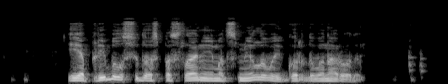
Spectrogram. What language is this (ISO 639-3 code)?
rus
